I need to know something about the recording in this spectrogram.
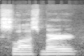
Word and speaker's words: Schlossberg: So with it, and even so this is, and I don't know how to say the last name. Is it Schlossberg? Yes. Okay. So this is Jack Schlossberg.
